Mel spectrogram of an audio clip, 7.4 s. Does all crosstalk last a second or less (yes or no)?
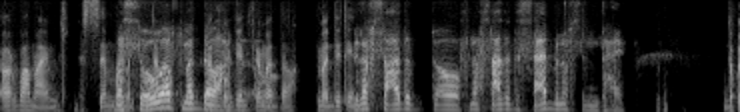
no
